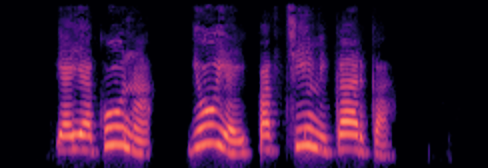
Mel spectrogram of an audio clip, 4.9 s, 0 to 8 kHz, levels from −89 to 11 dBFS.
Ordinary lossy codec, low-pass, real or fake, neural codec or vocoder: AAC, 48 kbps; 7.2 kHz; real; none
